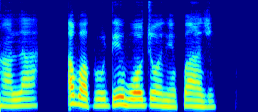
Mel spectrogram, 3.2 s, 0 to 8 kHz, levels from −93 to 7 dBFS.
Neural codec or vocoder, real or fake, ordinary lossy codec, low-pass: codec, 16 kHz, 1 kbps, FunCodec, trained on Chinese and English, 50 frames a second; fake; none; none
